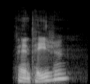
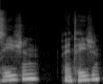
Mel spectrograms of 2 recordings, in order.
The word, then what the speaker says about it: Fantasian: We have Fantasian. Did I say that right? – Yes. – Fantasian.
